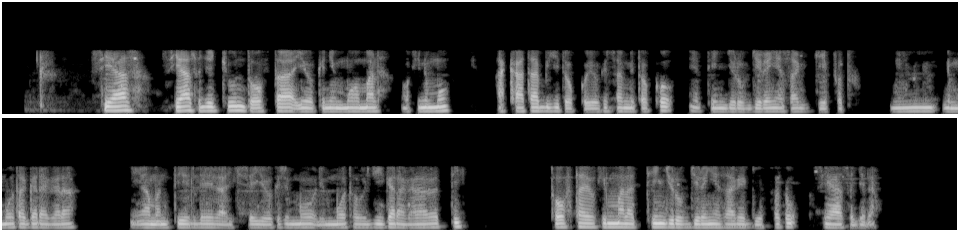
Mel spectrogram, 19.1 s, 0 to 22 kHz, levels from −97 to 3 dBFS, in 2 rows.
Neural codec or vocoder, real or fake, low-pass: none; real; 3.6 kHz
